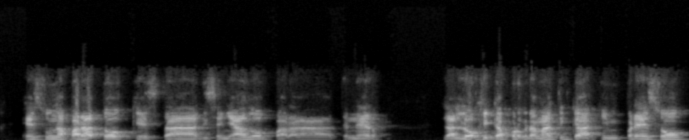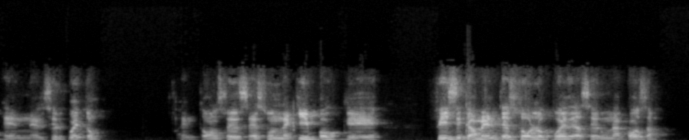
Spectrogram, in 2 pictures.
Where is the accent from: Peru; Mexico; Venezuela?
Mexico; Mexico City; now in United States; ¿De dónde soy? Soy de la Ciudad de México y vivo en Estados Unidos.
